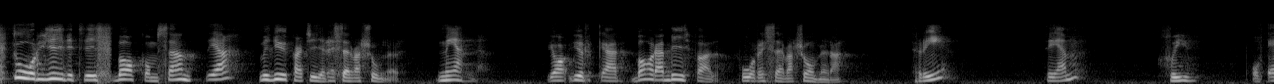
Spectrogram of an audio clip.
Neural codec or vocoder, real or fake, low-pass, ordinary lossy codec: codec, 16 kHz, 0.8 kbps, ZipCodec; fake; 7.2 kHz; none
